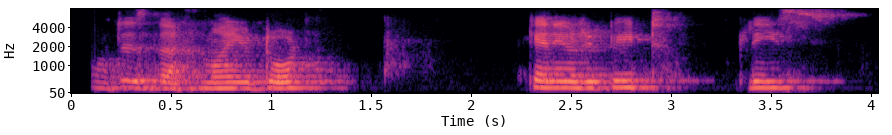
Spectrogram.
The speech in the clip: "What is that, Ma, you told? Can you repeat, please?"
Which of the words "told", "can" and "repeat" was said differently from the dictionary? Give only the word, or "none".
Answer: told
